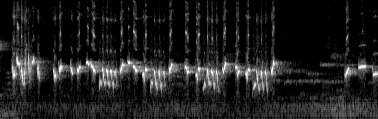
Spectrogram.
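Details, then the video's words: Young wild white-rumped shama, recorded as a lure to get stressed, silent birds singing, delivers a dense run of rich whistles and quick rolling trills for about five seconds, a pause, then two clear whistled notes. "Pancingan MURAI BATU Muda Hutan"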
